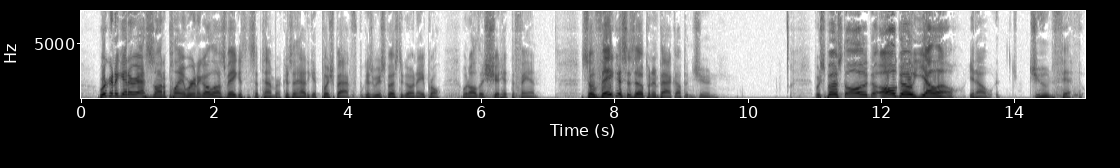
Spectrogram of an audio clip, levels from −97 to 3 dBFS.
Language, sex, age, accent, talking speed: English, male, 40-59, American, 235 wpm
